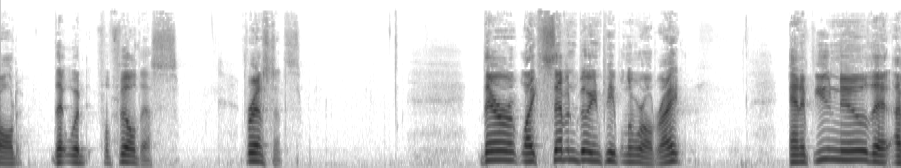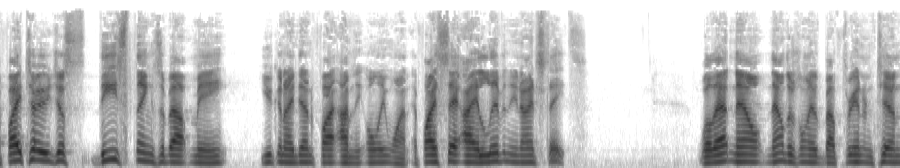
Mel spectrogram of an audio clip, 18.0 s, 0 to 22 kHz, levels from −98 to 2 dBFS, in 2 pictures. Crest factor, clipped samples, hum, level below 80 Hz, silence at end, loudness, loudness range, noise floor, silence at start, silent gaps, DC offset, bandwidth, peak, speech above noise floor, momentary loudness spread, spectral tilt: 20 dB; under 0.1%; none; -70 dBFS; 0 s; -23 LUFS; 5 LU; -76 dBFS; 0 s; none; under 0.1%; 16.5 kHz; -4 dBFS; 54 dB; 9 LU; -5.5 dB/octave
